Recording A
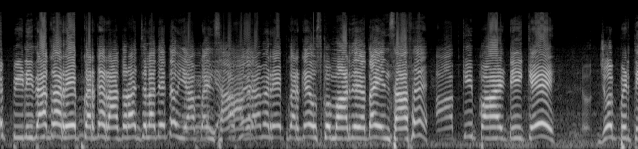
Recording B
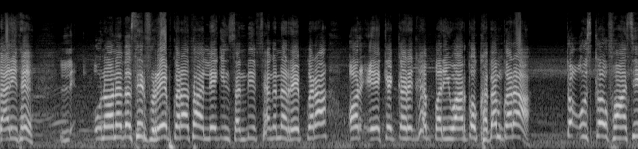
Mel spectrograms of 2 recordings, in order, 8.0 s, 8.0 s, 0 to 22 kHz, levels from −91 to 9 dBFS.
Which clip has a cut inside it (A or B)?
A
